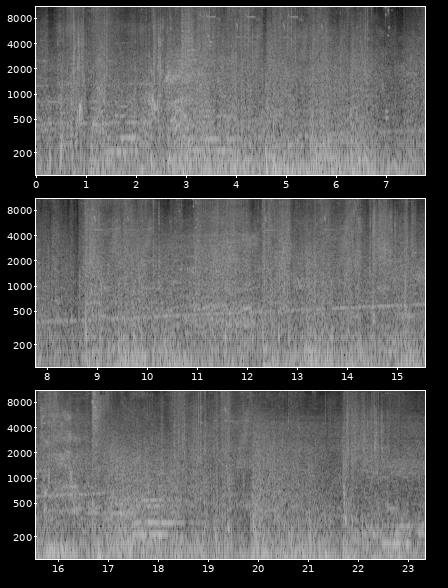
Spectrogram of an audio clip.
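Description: Guns fire rapidly in loud bursts.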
